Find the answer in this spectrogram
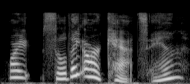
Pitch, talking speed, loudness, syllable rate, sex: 275 Hz, 190 wpm, -16 LUFS, 4.6 syllables/s, female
